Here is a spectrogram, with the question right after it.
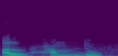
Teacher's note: makhroj atau tempat keluarnya dari huruf mim itu kan dari bibir bertemunya bibir atas dan bibir bawah itu makhrojnya tempat keluarnya huruf mim sebagaimana kita mengucapkan huruf M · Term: izhar syafawi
